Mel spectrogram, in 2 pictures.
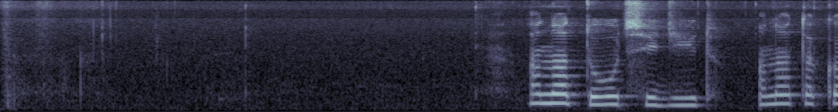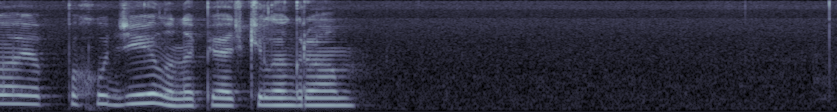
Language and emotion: Russian, sad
